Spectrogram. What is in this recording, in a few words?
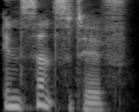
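"insensitive", British English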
